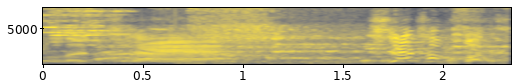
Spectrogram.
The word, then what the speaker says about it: Littal: It's Littal.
